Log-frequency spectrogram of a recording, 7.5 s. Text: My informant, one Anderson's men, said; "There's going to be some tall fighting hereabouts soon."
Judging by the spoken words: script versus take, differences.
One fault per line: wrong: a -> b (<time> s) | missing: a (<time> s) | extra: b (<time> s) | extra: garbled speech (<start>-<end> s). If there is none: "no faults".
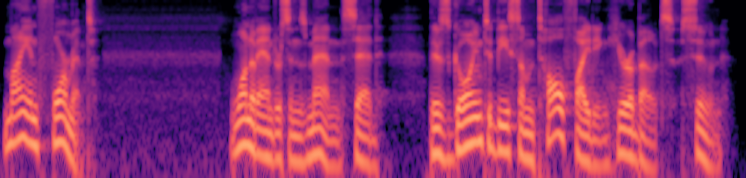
no faults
